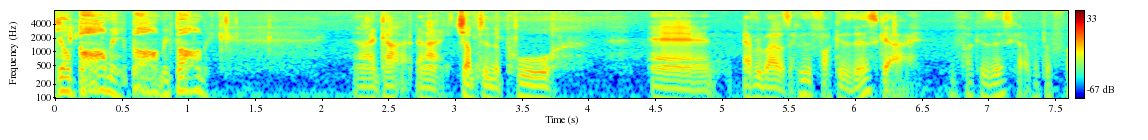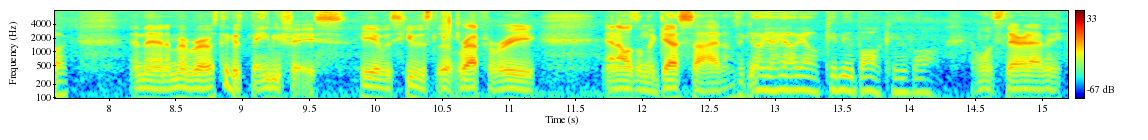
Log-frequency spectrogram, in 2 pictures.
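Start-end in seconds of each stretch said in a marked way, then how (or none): 0.0-1.2 high, loud hyped shout for the ball; pitched-up eager shout across the pool; hyped call for the ball. Retold or imitated. Yelling for the ball. 5.6-7.7 imitating shocked crowd. Crowd reacting in disbelief. 12.8-14.2 high-pitched hyped plea; pitched-up excited yelling at the referee; eager call for the ball. Retold or imitated.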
